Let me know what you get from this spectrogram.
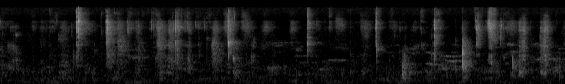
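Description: Faint chewing of a hand-eaten meal of rice and papaya fritters, with many short, sharp mouth clicks at irregular intervals.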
